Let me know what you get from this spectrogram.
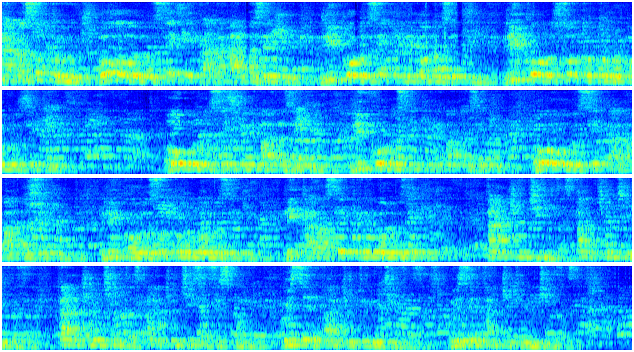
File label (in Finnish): saarna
